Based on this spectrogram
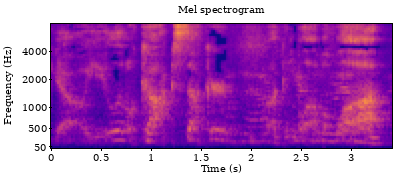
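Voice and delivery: high, slow mock outrage from the boss; hammed-up furious boss cursing him out; imitating angry boss. Boss cursing out employee who bids against him, mock furious.

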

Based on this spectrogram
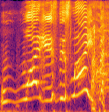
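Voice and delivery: high, slow laughing shout; laughing disbelief. Retold or imitated. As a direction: cry it out through laughter.

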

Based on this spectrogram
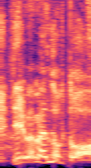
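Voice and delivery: hammed-up terror of a guy tripping; mock panic. Drugged friend begs the table to take him to the doctor, mock panic.

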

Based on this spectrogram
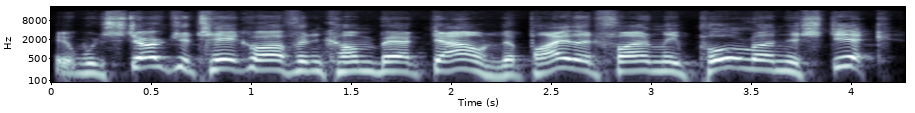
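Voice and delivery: bad singsong Norwegian for the joke; worst Norwegian voice. Host telling Sven and Ole joke, worst Norwegian accent. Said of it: "use your worst Norwegian voice".

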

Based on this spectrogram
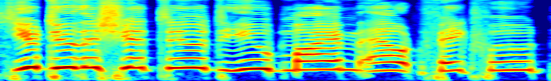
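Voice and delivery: high-pitched exasperated quote; incredulous mock question. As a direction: act out baffled exasperation, high. Acts out annoyed question to relatives.

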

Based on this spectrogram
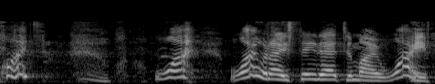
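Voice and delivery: high-pitched, incredulous squawk of protest; baffled disbelief. Retold or imitated. Husband reacting to the marriage conference speaker, comic disbelief. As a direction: balk in comic bewilderment, pitch leaping up.

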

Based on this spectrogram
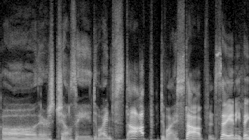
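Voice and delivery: soft, retold thinking to herself; hushed self-questioning, lightly acted; hesitant inner debate. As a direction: lightly act out quiet indecision. Retells her hesitant inner debate.

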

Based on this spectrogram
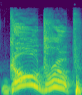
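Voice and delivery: high shouted order; bugbear command. Acted. Bugbear shoving the goblin into the fight, high shout. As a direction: hurl the goblin forward with a yell. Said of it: "he says".

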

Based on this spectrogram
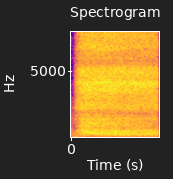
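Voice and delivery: long contented sigh; blissful sigh. Real, not acted. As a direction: sigh with pleasure. Smelling new game box.

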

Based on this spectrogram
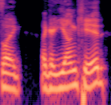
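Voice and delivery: ordinary talk, nothing marked

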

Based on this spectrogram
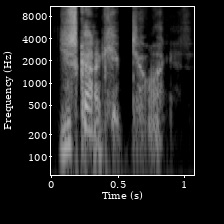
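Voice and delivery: whispered aside, no voice. Real, not acted. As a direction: breathe it out as a secret. Aside before repeating the point.

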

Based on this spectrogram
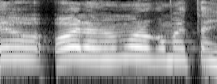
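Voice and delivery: high, sugary hello to the ex; mock sweet greeting. To his ex at the birthday table, mock sweet and high. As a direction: greet her with exaggerated sweetness. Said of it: "y que".

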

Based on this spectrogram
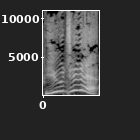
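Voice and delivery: high-pitched cheering exclamation; thrilled insistence. Real, not acted. Host overrules cohost's doubt about the accent, thrilled high cry. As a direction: insist with squealing delight.

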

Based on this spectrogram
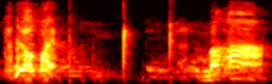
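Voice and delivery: very high-pitched holler to someone nearby; calling to wife. Real, not acted. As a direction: call out urgently for the alarm to stop. Calling wife to silence radio.

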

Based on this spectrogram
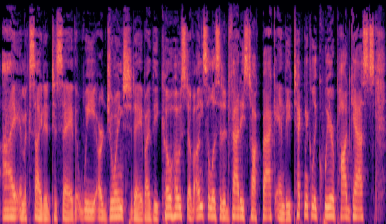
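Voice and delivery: usual speaking voice

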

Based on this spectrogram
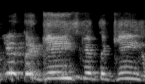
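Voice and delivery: high, urgent imitation; mock frantic pleading, repeated; Dutch in a panic. Driver imitating his soaked passenger, urging him on.

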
